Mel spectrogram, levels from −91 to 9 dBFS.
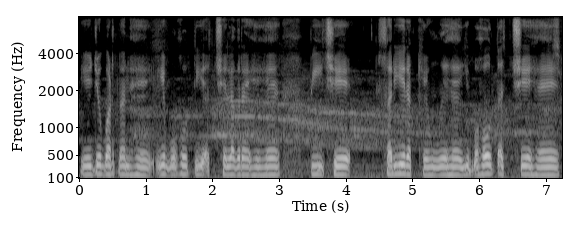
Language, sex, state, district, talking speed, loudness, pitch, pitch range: Hindi, male, Uttar Pradesh, Jyotiba Phule Nagar, 165 wpm, -25 LUFS, 150 Hz, 145-155 Hz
